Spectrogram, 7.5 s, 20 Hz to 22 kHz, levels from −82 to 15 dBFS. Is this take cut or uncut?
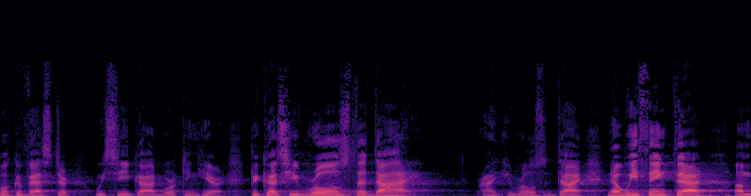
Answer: uncut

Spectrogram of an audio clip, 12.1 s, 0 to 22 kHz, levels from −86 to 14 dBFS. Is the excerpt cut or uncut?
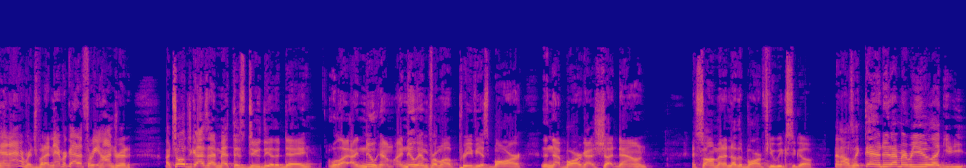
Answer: cut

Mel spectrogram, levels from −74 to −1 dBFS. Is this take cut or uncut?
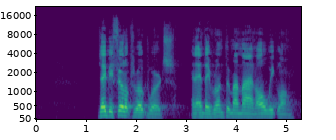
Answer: cut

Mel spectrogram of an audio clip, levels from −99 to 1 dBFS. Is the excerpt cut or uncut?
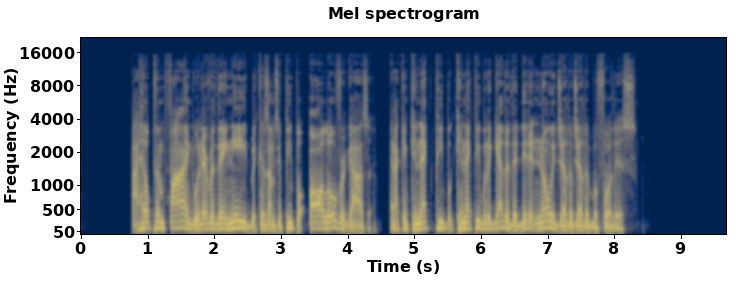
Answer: cut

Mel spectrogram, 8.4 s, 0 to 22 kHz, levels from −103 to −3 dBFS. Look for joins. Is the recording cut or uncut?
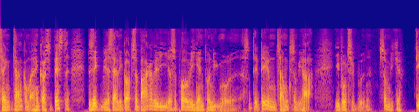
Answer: cut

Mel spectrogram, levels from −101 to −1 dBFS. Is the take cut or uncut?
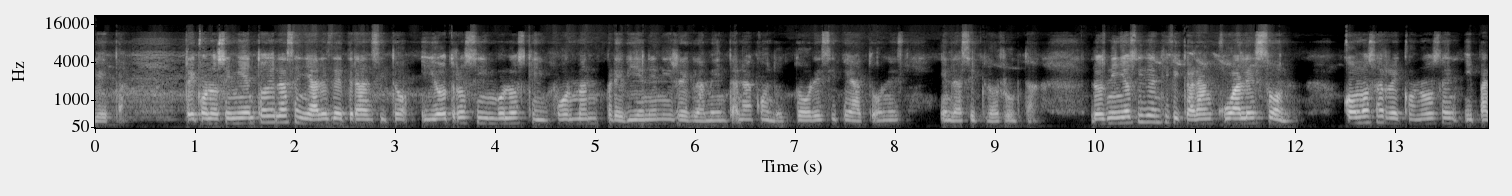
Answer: uncut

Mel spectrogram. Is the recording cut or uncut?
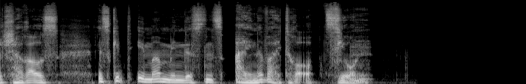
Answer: uncut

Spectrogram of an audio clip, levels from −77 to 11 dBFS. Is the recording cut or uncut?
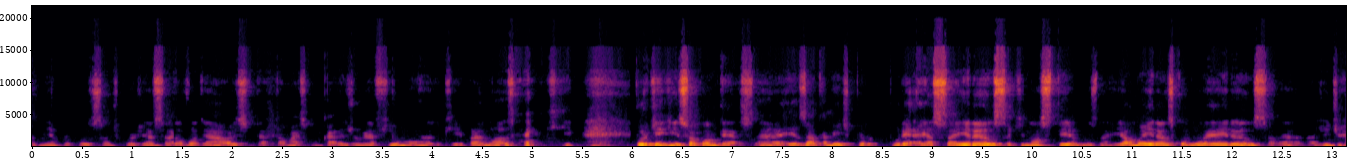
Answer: cut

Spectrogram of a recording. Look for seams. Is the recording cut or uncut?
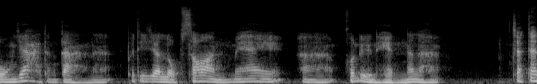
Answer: cut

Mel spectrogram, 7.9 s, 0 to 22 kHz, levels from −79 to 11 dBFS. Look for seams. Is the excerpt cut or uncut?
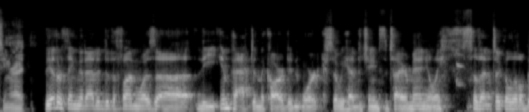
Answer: uncut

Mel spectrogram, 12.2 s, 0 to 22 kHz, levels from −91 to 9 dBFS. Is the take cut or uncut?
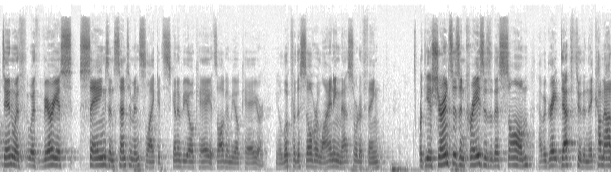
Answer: cut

